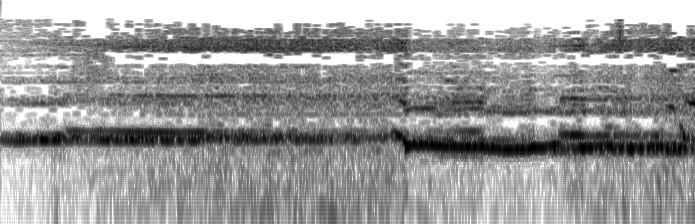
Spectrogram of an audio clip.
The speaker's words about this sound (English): The sound effects, the live sound effects. That's the sound of whales.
